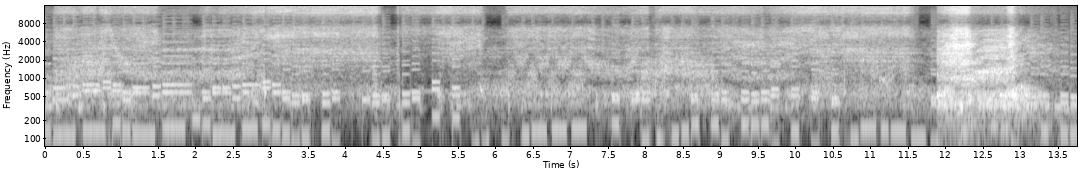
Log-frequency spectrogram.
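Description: A vacuum sucks up drilling debris inside an arcade cabinet during a swap from a 28mm Happ-style joystick to a 30mm Sanwa joystick. A steady airy whoosh runs under background music and surges louder near the end.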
